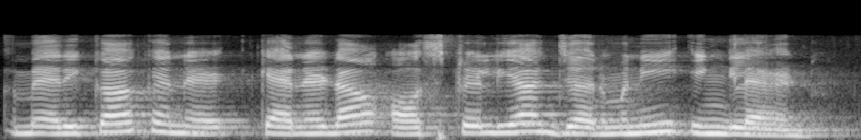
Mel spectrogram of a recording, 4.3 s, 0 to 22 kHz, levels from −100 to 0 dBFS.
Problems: none marked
